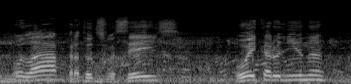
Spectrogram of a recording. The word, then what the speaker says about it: Carolina: Carolina parece tão brasileiro, mas os americanos pronunciam Carolina.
